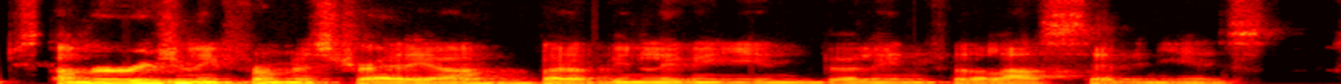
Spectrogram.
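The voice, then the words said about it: Australian-accented English. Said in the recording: “I could tell by the accent. I was like, yeah, that doesn't sound German.”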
